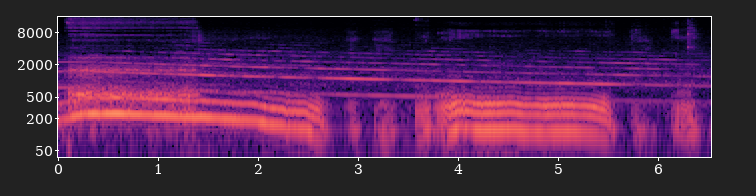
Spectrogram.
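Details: A dog named Whitney howls along with a tornado siren, long harmonic-rich howls sliding slowly downward, breaking off and resuming, over the steady falling wail of the siren.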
